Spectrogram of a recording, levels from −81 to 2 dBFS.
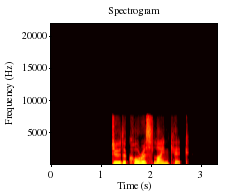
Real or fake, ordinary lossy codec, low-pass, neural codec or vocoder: fake; none; none; codec, 16 kHz, 0.7 kbps, FocalCodec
